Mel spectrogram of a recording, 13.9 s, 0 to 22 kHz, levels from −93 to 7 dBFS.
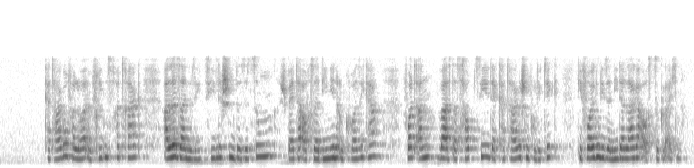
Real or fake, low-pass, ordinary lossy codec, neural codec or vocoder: real; 5.4 kHz; none; none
